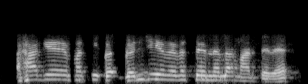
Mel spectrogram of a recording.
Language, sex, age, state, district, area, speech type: Kannada, male, 18-30, Karnataka, Shimoga, rural, conversation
